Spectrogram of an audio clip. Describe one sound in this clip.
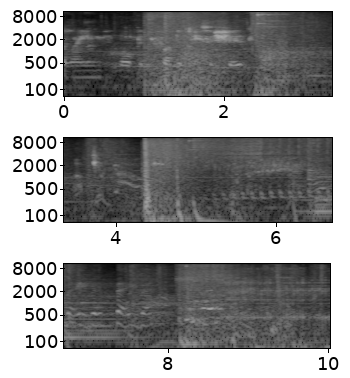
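Game sound effects of magic attacks crackle and burst.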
